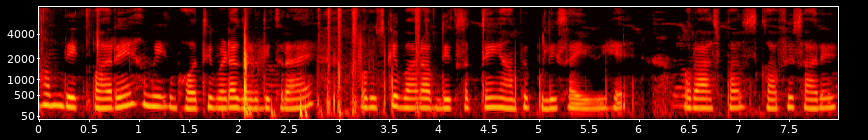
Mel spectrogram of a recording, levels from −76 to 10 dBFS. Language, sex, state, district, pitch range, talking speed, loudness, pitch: Hindi, female, Rajasthan, Jaipur, 200-220 Hz, 245 wpm, -26 LUFS, 210 Hz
